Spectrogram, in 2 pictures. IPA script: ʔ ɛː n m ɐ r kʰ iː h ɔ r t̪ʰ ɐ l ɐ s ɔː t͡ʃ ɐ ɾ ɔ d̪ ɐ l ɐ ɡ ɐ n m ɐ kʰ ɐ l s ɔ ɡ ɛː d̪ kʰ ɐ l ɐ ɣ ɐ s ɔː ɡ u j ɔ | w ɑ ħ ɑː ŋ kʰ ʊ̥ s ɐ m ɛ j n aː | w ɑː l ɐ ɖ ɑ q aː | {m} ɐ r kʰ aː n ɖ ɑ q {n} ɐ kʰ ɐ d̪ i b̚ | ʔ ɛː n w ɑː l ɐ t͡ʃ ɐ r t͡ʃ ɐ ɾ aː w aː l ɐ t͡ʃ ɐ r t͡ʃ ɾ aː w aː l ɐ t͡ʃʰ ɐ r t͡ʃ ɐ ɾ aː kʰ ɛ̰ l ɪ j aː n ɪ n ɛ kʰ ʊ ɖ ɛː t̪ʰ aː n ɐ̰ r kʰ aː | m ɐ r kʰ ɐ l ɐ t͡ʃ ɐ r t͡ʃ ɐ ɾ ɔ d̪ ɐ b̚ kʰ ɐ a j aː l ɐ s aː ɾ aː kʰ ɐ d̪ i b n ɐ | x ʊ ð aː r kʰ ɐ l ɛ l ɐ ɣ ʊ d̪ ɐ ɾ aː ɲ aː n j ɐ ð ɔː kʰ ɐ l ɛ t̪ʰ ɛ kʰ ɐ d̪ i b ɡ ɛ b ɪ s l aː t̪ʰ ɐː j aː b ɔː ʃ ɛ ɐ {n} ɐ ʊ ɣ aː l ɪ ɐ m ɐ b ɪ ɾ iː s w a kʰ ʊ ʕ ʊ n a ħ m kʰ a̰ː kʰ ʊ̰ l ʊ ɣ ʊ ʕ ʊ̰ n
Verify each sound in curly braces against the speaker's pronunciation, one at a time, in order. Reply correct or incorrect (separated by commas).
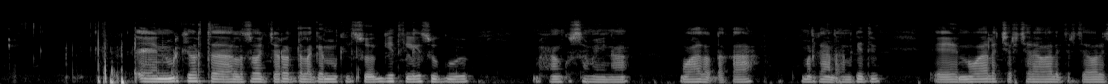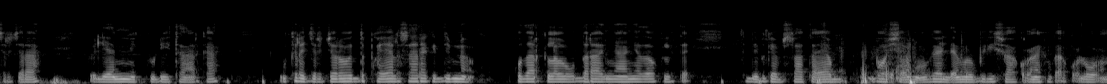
correct, correct, incorrect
